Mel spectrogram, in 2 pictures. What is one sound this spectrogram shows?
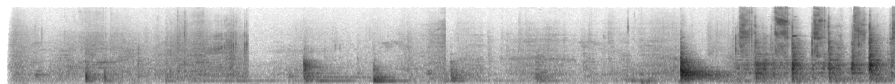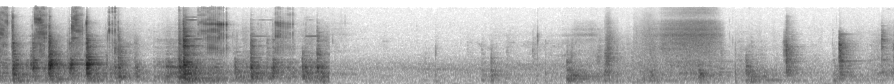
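Metal panels clank and rattle as they are fitted onto an engine.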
